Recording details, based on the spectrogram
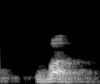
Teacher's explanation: व में एक तो ओठों का प्रयोग हुआ और एक दांतों का हुआ, तो इसमें दंतोष्ठ हो जाएगा, नहीं दांत और ओष्ठ मिलके आपके कौन से बनेंगे, आपके दंतोष्ठ बनेंगे।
